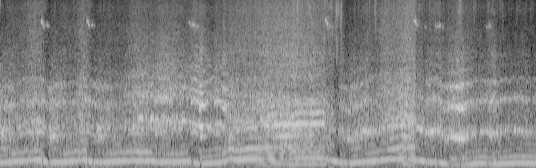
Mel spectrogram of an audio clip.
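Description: Drift car's engine heard from inside the cabin, its revs climbing and dropping repeatedly as the throttle is worked through a slide, over the squeal of the rear tyres.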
